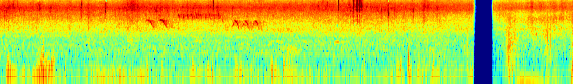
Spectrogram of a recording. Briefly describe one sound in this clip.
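Leaves rustle and snap as greens are cut by hand.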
